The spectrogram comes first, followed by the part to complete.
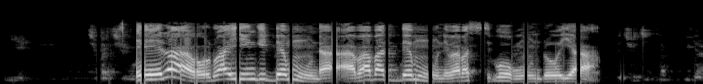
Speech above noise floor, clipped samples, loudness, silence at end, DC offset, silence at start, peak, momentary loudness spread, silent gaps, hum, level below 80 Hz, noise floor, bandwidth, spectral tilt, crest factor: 51 dB; under 0.1%; -15 LUFS; 0 s; under 0.1%; 0.9 s; -2 dBFS; 9 LU; none; none; -54 dBFS; -67 dBFS; 7.8 kHz; -2.5 dB/octave; 16 dB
